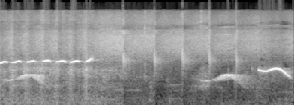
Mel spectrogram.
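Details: Lure recording of a white-billed tuwu bird from Malaysia: a fast series of high wavering whistles over a lower slurred note, a pause, then two separate arched whistles, the last louder and descending.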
